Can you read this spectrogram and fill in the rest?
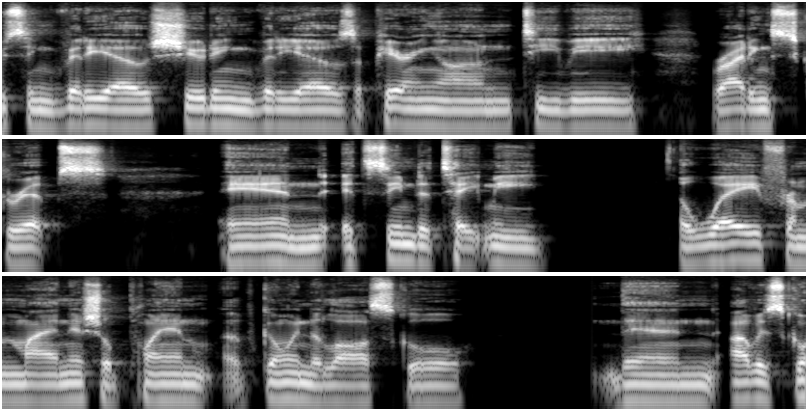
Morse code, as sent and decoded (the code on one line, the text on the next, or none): none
